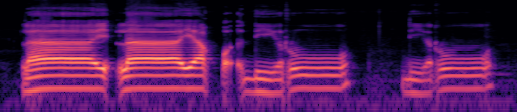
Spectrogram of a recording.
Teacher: maka huruf r-nya dibaca takhim baca tebal sehingga pangkalisan kita naik terangkat ke atas ketika Kita mengucapkannya tebalkan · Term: tabkhim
